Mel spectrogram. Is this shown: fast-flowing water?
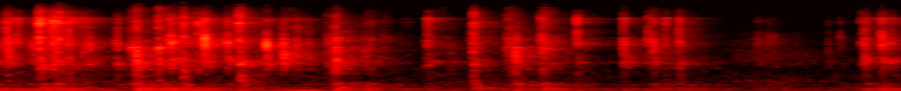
no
